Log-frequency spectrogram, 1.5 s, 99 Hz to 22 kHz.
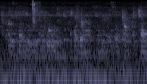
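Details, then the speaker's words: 2011 Jeep Wrangler Sport 3.8 L V6 oil change, fresh oil poured into the valve cover: quiet trickling and dripping inside the engine like a rain gutter, oil draining down; normal. "But I'm hearing this like drain all the way down. It's like dropping. It feels like, it sounds like the bottom of a rain gutter."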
